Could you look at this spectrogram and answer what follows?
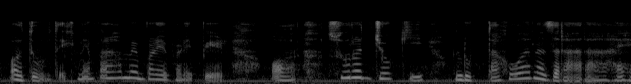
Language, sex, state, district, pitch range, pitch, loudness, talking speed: Hindi, female, Rajasthan, Nagaur, 175-265 Hz, 205 Hz, -43 LUFS, 170 wpm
